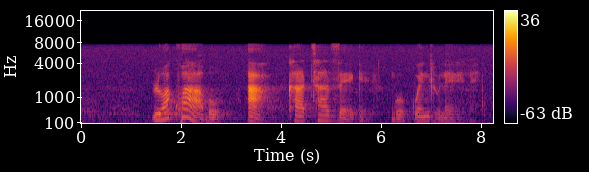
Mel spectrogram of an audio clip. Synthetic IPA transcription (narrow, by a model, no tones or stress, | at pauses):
lwakʰwaɓɔ | a | kʰatʰazɛkʼɛ̰ | ŋɡʱɔkʼwend͡ɮʱulɛːlɛ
